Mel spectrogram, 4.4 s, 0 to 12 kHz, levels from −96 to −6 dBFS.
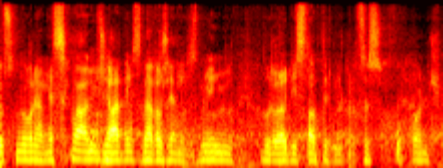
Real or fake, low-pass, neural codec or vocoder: fake; 10.8 kHz; codec, 24 kHz, 1.5 kbps, HILCodec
